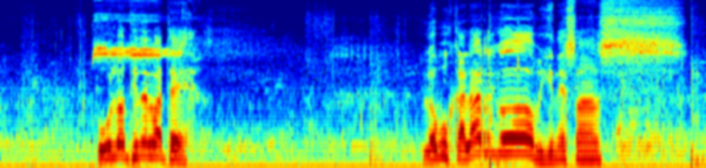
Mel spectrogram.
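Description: Men shout loudly outdoors during a ball game.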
